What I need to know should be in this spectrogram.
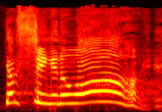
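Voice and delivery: slow, stretched-out gleeful exclaiming; hammed-up eager fan joining in; thrilled recognition. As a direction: drag out each phrase in acted delight. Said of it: "when they start singing, you're like".

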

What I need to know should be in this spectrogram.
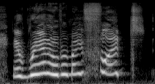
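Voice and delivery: put-on very high, loud frightened child; shrieking. A narrator's reading. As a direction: squeal it out in horror. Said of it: "shrieked the child".

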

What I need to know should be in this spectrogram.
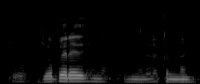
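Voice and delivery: very soft, low mumbled confession; hushed confession. Real, not acted. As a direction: let it trail almost to nothing. Reluctant, hushed confession, then repeated aloud. (confesión entre dientes, muy bajita)

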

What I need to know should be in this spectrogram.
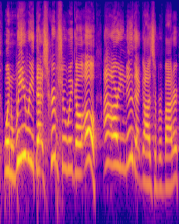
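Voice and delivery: loud, driving pulpit preaching; full-force preaching. Acted. Pastor preaching hard to the church, loud and driving. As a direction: preach it out to the congregation with fire.

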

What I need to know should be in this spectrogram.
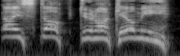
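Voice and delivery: high, desperate scream. Acted. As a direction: scream out in panic to surrender. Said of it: "he raised his hands and screamed".

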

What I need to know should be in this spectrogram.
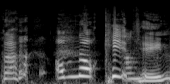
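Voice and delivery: high, slow mock British; drawn-out British nanny voice; hammed-up British accent with a laugh; Mary Poppins. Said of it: "that was my Mary, Mary Poppins".

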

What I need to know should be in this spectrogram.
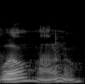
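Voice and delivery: low, soft noncommittal shrug; mock indifference. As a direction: imitate someone passively giving up. Mimicking a passive, unsure response.

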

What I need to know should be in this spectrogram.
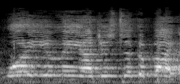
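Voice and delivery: high-pitched mock indignation; upset wife. Preacher imitating his wife upset over a bite, mock indignant. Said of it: "She gets so upset".

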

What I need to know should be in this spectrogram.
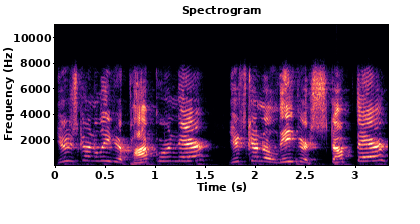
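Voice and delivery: high, rising accusing questions; high-pitched mock indignation; imitated indignant staffer. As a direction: imitate someone scolding a customer. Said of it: "He's like".

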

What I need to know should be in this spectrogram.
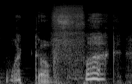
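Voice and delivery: high, slow, drawn-out what the fuck; stunned disbelief. Retold or imitated. Player stunned by the kid's castle, high and slow. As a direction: stretch it out in shock. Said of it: "And I'm like".

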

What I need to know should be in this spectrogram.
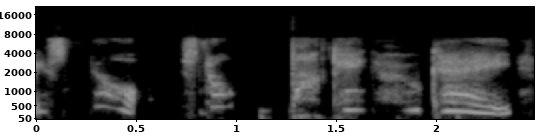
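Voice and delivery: high start sinking into a whisper; retold whisper. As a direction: breathe it out as a half-whisper through the grief. Retelling her grief-stricken roleplay breakdown.

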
